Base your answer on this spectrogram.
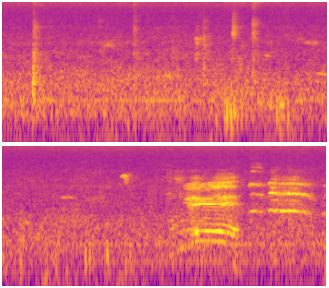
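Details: Dairy cows kept on a farm in Pabna that raises improved local and foreign breeds of cows and heifer calves; after low farm rumble and scattered knocks, one rich, harmonic moo swells briefly near the end, followed by a fainter second call.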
